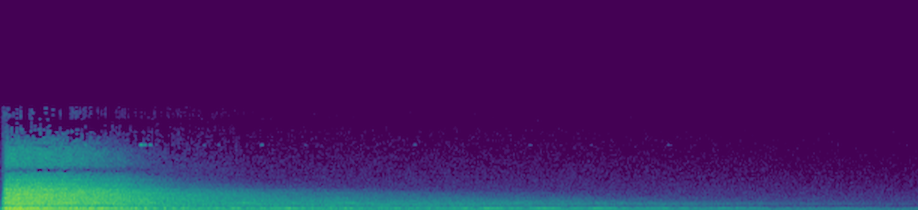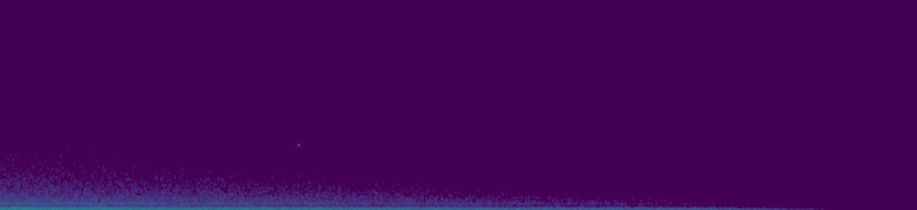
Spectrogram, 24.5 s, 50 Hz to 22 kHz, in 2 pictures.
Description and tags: Gong sabi 1
Sabian gong chinese percrussion beijing beijing-opera CompMusic
beijing, beijing-opera, chinese, CompMusic, gong, percrussion, Sabian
